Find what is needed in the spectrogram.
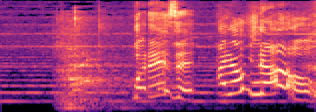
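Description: Trailer score holding a steady drone, with a deep rumble swelling in about half a second in. From about a second in comes frantic screaming that sweeps wildly up and down in pitch.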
